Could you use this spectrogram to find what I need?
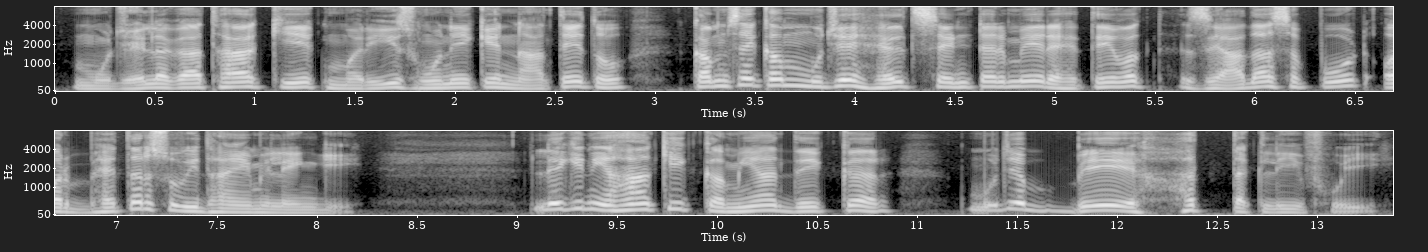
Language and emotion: Hindi, sad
